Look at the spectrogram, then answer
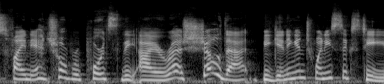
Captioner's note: laugh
